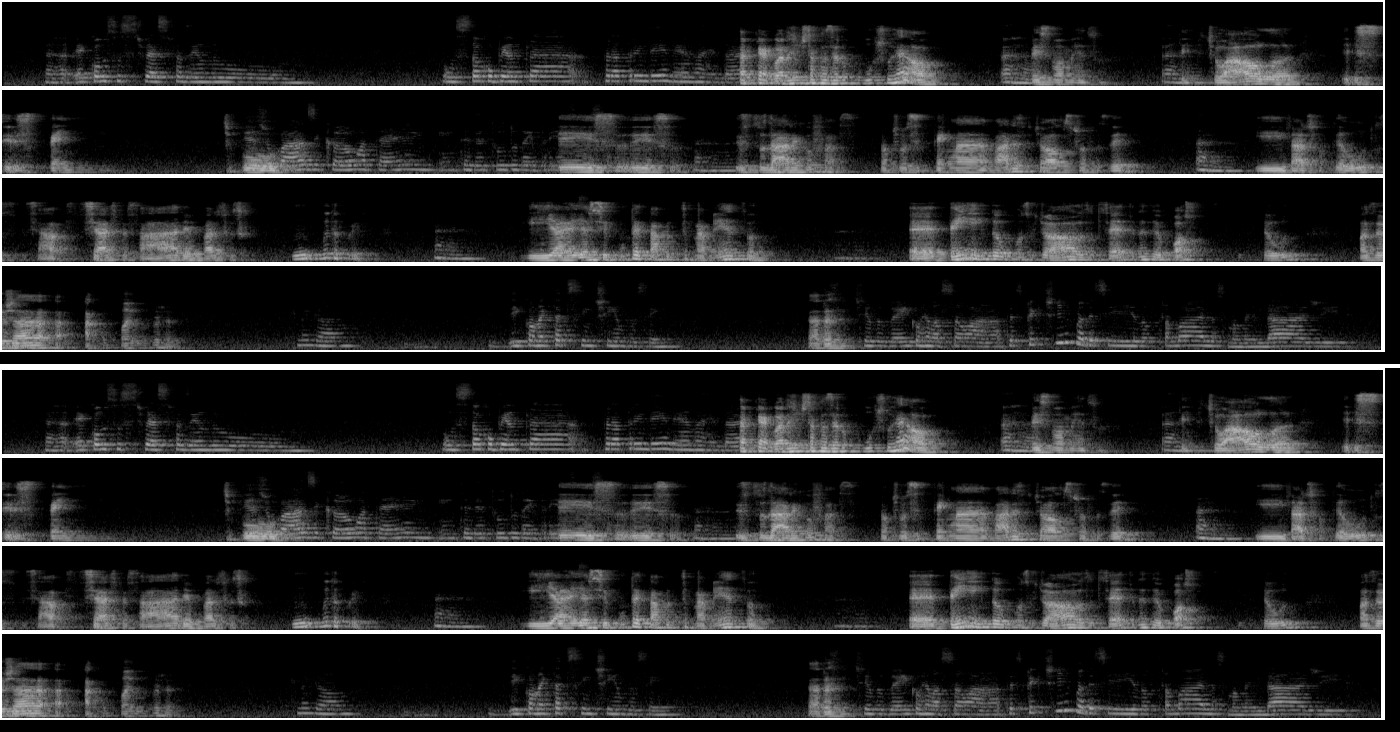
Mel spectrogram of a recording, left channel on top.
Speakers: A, on the right (about 50°); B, on the right (about 70°).
A: aham, é como se você estivesse fazendo, ou vocês estão acompanhando para para aprender, né, na realidade.
B: É porque agora
A: e
B: a gente
A: ou-
B: está fazendo o curso real
A: Aham,
B: nesse momento.
A: aham.
B: tem videoaula, eles, eles têm, tipo,
A: Desde o basicão até en- entender tudo da empresa,
B: isso,
A: isso, né?
B: isso.
A: Aham,
B: Isso tudo da área que eu faço. Então, tipo assim, tem lá várias videoaulas para fazer
A: aham,
B: e vários conteúdos especial, especiais para essa área, várias coisas, mu- muita coisa.
A: aham.
B: E
A: Ah, que interessante.
B: aí a segunda etapa do treinamento
A: Aham,
B: é, tem ainda algumas videoaulas, etc. Eu posso produzir conteúdo, mas eu
A: aham.
B: já a- acompanho um projeto.
A: Que legal.
B: Sim,
A: E e como é que tá te sentindo, assim?
B: cara,
A: Tá se sentindo bem com relação à perspectiva desse novo trabalho, dessa nova realidade?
